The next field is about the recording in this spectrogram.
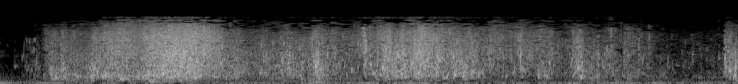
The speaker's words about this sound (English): Oh, so that's why you're going to dive into the sea.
